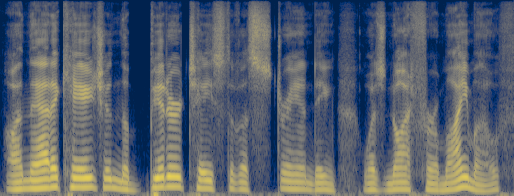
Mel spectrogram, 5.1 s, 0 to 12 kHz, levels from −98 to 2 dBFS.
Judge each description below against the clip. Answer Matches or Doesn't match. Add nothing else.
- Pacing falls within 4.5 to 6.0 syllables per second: Doesn't match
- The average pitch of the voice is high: Doesn't match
